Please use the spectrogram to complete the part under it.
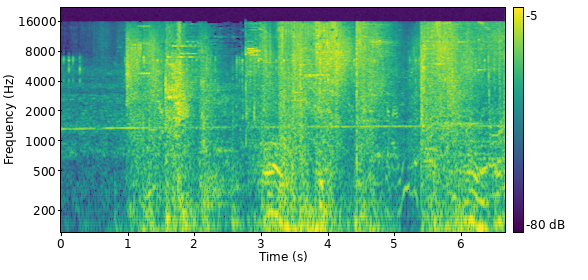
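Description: Spell blasts and clashing effects burst from a game's fight.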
